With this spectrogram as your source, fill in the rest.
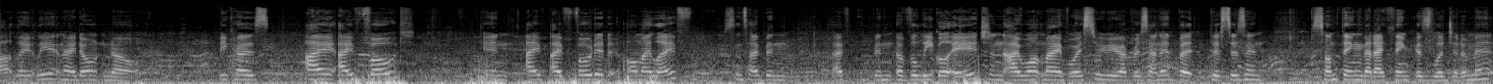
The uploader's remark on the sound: They both live in Barcelona and they debate their contrasting opinions during a protest at the GPO, Dublin.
